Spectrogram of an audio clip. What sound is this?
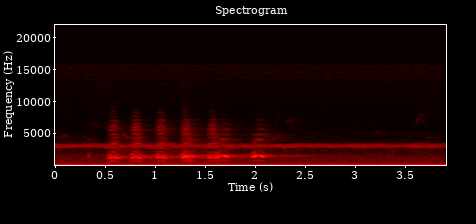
Creek/Marsh ambience throughout.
